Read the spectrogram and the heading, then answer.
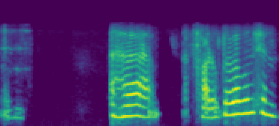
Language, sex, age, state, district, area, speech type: Bengali, female, 18-30, West Bengal, Dakshin Dinajpur, urban, conversation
